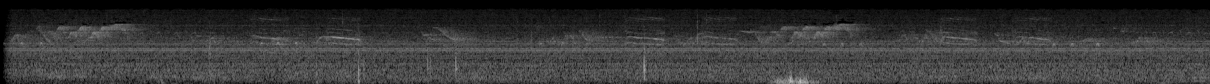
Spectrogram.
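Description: Wild birds singing over a steady background hiss, with varied chirps and one song phrase repeated about seven seconds later. A brief low bump on the microphone comes about eight seconds in.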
